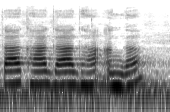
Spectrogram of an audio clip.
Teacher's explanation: का वर्ग के सभी वर्ण का उच्चारण स्थान कंठ है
